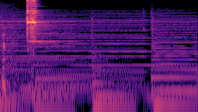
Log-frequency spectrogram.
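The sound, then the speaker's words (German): A single bright clink of wine glasses touching rings out early, leaving a short high ringing tone, followed by a couple of duller knocks over a steady low humming background. “Also, aber ein Glas Wein haben wir uns trotzdem gegönnt.”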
